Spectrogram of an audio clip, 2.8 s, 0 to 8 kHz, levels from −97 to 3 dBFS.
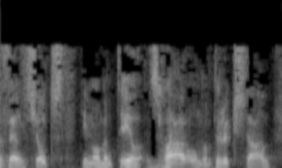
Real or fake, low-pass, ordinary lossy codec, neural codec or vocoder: fake; 7.2 kHz; MP3, 24 kbps; codec, 24 kHz, 1.5 kbps, HILCodec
